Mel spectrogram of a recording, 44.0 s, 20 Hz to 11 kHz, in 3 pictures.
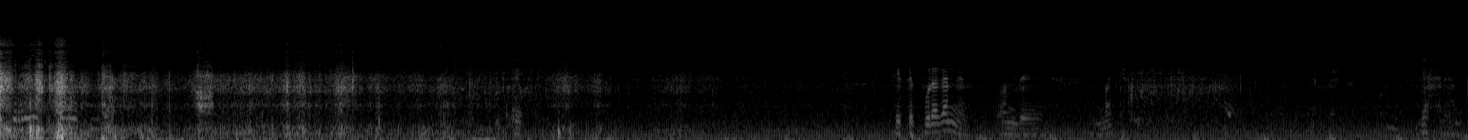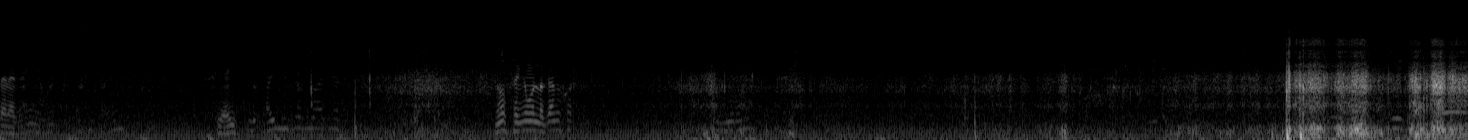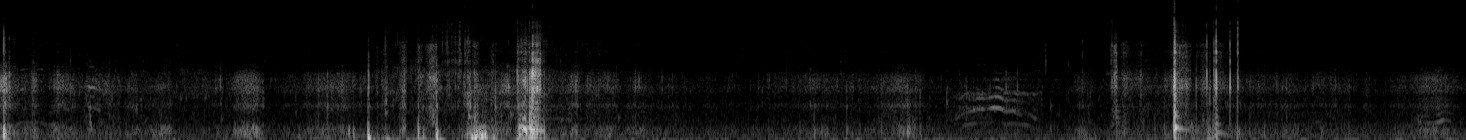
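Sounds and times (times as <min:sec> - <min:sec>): faint voices: 0:27.9 - 0:32.0, 0:38.4 - 0:39.9.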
